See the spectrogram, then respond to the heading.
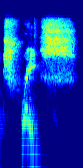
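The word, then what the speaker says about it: Tracz: last one for now Joe Trace that's how he pronounces the name it doesn't look like that but Joe Trace wrote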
